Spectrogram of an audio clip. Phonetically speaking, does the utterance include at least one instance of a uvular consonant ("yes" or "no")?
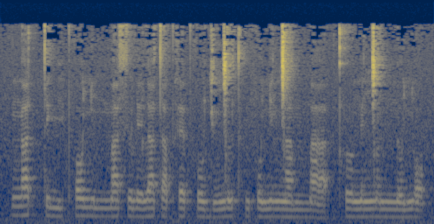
no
